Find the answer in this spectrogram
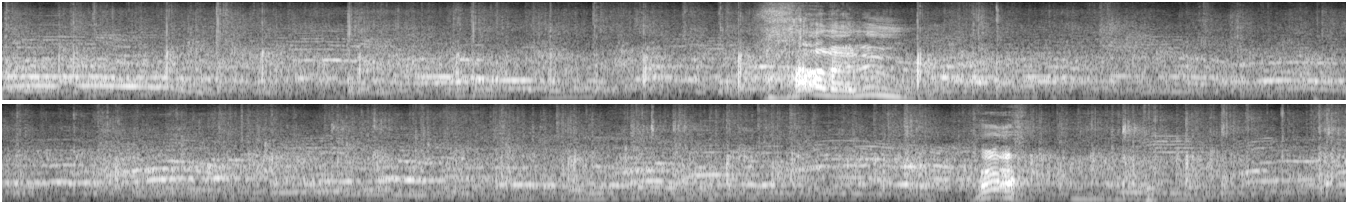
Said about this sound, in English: You ought to clap your hands and rejoice in the Lord.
